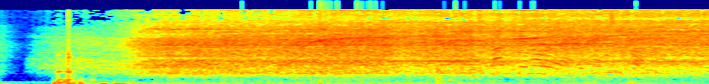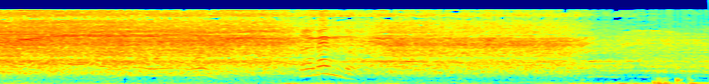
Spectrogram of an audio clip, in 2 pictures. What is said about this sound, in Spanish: Escuchen el abucheo tremendo de la afición del Talavera.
